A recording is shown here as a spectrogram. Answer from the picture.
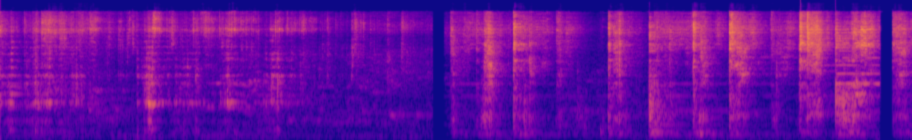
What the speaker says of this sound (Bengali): এই শুকনো খোলায় একটু নেড়ে নেব।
